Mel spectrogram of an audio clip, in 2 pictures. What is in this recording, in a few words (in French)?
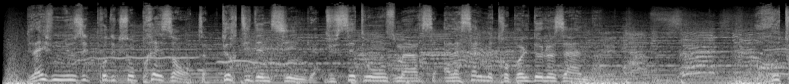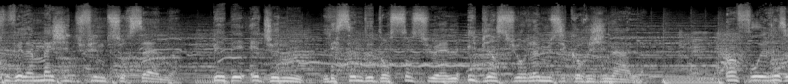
Spot TV; Dirty Dancing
